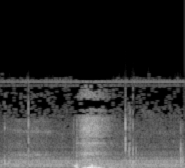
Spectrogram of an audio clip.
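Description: A single short sniff, a quick breath through the nose, about a second in, over a faint steady background hiss.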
